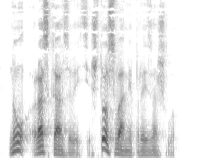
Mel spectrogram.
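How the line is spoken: Good-natured tone. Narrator (Russian): И уже совсем другим добродушным тоном спросил

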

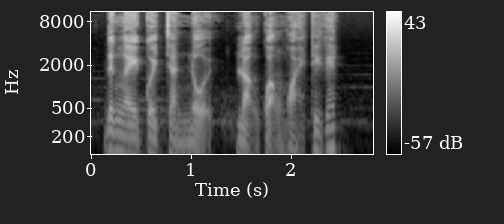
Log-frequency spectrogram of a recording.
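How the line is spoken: Curt whisper. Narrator (Vietnamese): Hưng thì thầm cộc lốc

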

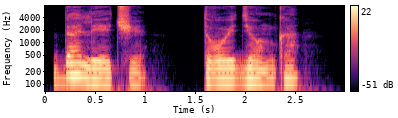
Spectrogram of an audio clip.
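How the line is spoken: Sad whisper. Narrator (Russian): Печально прошептала Акулина, чтоб мелкий не услышал

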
